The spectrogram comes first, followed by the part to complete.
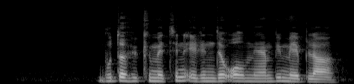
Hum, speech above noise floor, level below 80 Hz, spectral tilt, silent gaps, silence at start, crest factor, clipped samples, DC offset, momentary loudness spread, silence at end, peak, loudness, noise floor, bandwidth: none; 41 dB; -72 dBFS; -7 dB/octave; none; 1 s; 18 dB; under 0.1%; under 0.1%; 4 LU; 0.2 s; -10 dBFS; -27 LUFS; -67 dBFS; 15.5 kHz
